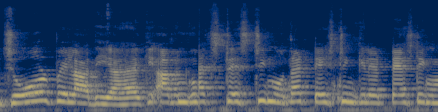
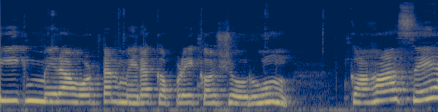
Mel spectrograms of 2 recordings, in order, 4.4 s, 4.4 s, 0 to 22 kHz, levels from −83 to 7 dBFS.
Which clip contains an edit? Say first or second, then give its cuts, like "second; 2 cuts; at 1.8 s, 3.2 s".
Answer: first; 1 cut; at 2.0 s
